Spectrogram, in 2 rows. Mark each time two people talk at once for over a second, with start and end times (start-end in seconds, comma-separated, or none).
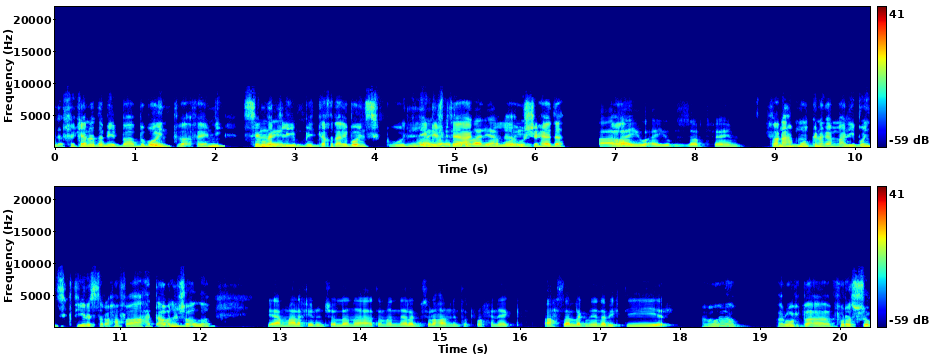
4.5-6.1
